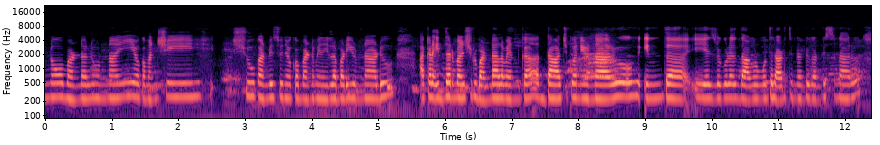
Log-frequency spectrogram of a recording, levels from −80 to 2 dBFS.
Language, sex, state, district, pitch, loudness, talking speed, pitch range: Telugu, female, Telangana, Nalgonda, 235 Hz, -20 LUFS, 140 wpm, 230-245 Hz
